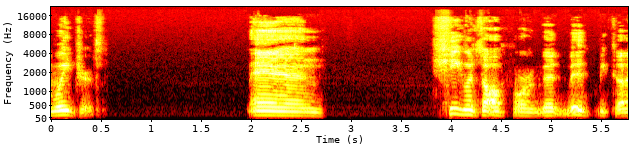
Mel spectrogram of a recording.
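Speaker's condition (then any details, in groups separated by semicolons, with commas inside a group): Cerebral palsy; voice sound affected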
